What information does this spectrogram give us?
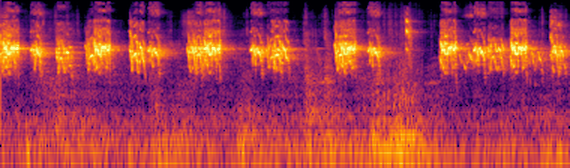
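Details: Budgerigar chirping in a steady stream of buzzy, scratchy warbles, short bursts repeating about twice a second, loud and close with a quiet background.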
